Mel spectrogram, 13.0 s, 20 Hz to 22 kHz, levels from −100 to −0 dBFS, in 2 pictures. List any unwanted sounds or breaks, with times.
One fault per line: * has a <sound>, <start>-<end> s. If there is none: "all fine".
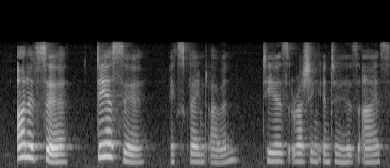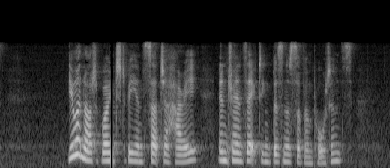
* has a dropout, 8.3-8.4 s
